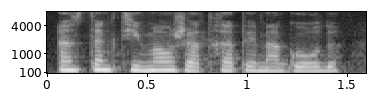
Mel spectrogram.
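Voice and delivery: plain reading voice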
